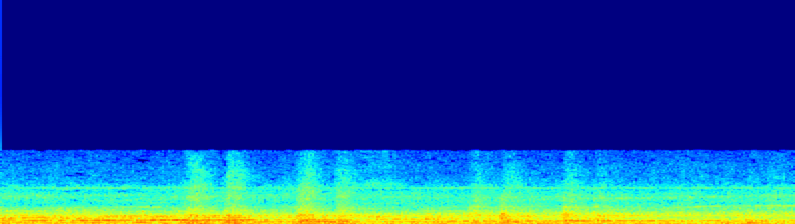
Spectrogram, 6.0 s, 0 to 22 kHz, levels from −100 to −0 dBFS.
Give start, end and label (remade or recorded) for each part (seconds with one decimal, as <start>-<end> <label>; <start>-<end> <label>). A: 0.0-6.0 recorded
